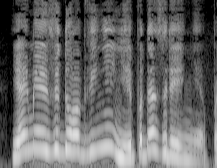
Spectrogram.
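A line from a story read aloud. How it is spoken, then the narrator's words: Nearly shouted. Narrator (Russian): почти выкрикнула я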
